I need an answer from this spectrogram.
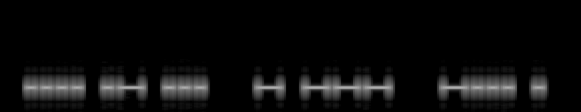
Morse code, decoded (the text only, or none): HAS TO BE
